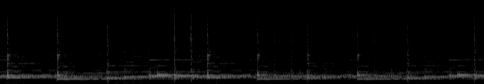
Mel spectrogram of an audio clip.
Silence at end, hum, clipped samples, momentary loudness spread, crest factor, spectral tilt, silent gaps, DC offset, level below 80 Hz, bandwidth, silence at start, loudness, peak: 0 s; none; under 0.1%; 6 LU; 20 dB; -3.5 dB/octave; none; under 0.1%; -84 dBFS; 16 kHz; 0 s; -51 LUFS; -30 dBFS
